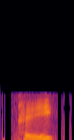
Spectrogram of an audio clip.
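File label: "pei2", Cantonese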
